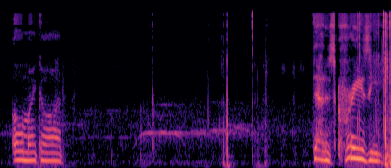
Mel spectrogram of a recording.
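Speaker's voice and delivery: hushed whisper. Reacting in awe as the temperature drops, whispering. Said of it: "I feel like I have to whisper".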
